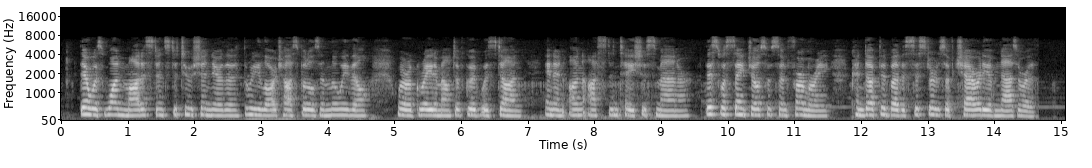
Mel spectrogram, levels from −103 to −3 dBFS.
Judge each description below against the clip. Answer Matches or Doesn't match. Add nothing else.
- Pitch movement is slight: Matches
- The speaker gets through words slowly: Doesn't match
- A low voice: Doesn't match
